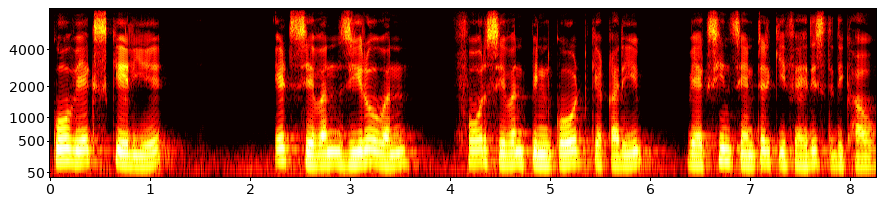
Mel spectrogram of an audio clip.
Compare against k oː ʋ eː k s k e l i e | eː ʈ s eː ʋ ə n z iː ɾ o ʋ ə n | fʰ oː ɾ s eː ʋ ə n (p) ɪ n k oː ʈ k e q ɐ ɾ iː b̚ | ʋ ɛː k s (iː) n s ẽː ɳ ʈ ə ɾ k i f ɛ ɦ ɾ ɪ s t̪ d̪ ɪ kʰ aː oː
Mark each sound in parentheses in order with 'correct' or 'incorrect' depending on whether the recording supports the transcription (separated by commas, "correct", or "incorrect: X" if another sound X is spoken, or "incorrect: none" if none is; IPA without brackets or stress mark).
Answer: correct, correct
